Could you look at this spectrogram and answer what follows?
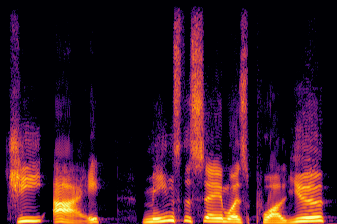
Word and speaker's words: GI: This abbreviated word pronounced gi means the same as pualu in French or lanzer in German.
